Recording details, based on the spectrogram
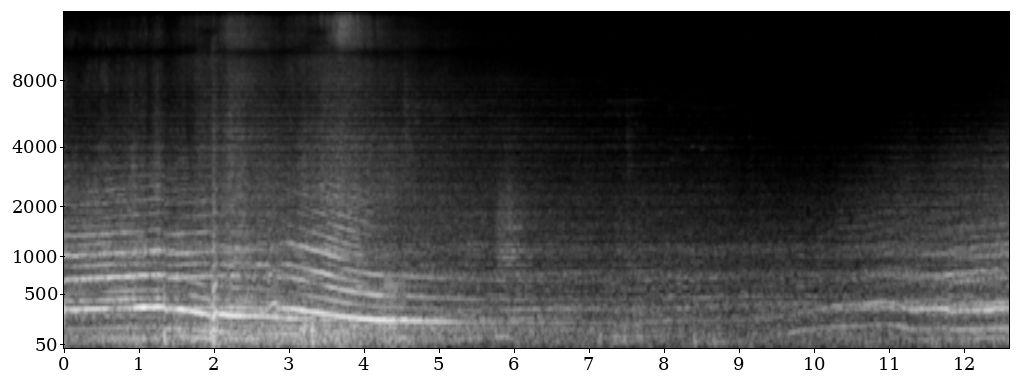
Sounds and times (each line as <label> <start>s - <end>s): Sidecar 0.0s - 11.8s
